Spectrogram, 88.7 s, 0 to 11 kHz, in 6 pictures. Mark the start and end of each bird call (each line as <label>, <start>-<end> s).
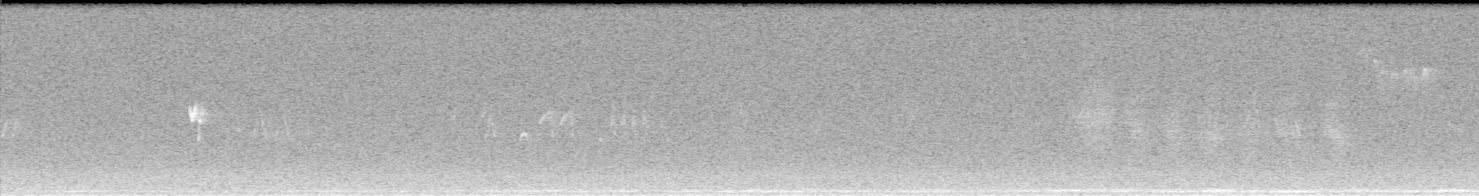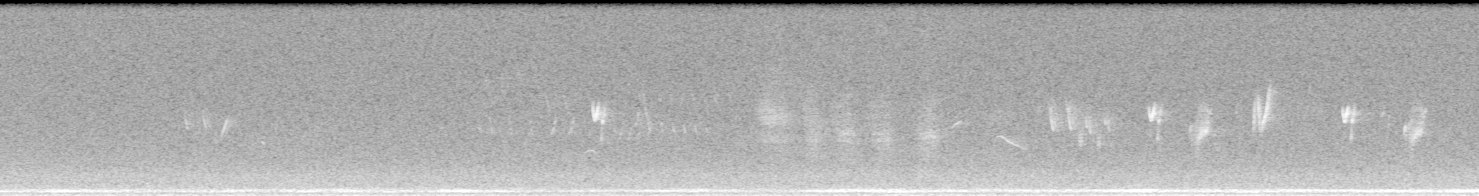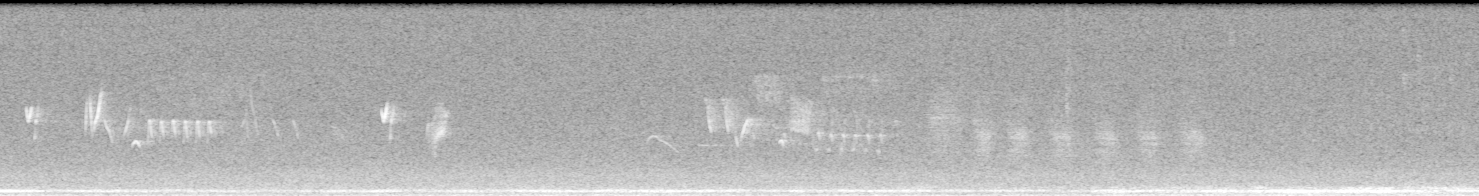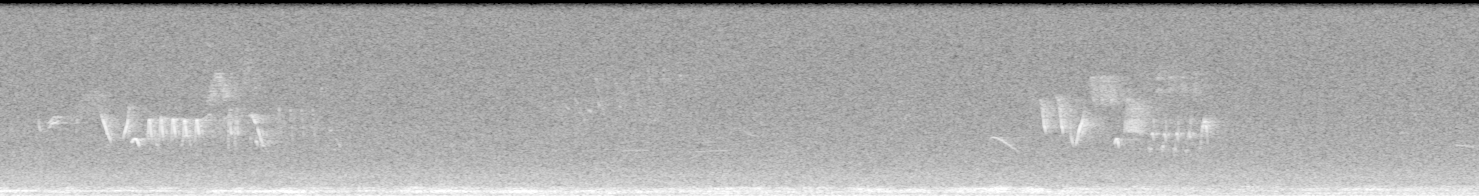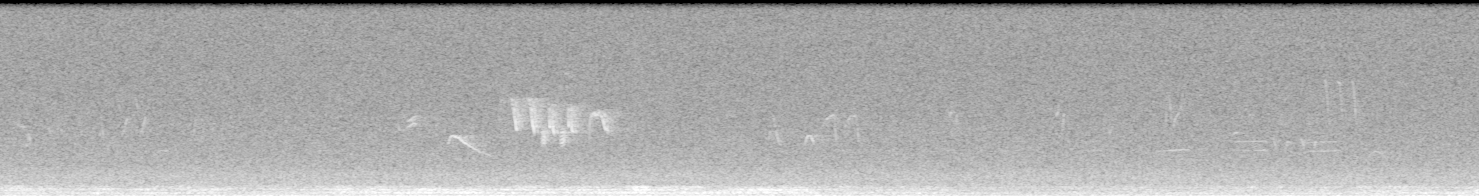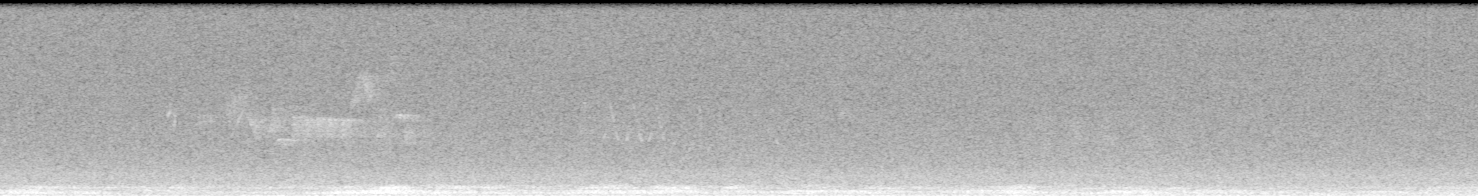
Dusky Flycatcher (Empidonax oberholseri), 1.4-2.7 s
Steller's Jay (Cyanocitta stelleri), 9.1-13.9 s
Mountain Chickadee (Poecile gambeli), 13.2-18.5 s
Steller's Jay (Cyanocitta stelleri), 21.5-24.6 s
Green-tailed Towhee (Pipilo chlorurus), 24.4-26.4 s
Dusky Flycatcher (Empidonax oberholseri), 26.0-30.3 s
Green-tailed Towhee (Pipilo chlorurus), 30.4-32.6 s
Dusky Flycatcher (Empidonax oberholseri), 32.6-35.0 s
Fox Sparrow (Passerella iliaca), 35.5-38.7 s
Steller's Jay (Cyanocitta stelleri), 38.2-42.5 s
Fox Sparrow (Passerella iliaca), 44.4-47.5 s
Fox Sparrow (Passerella iliaca), 53.7-57.3 s
Fox Sparrow (Passerella iliaca), 62.0-65.4 s
Red-breasted Nuthatch (Sitta canadensis), 68.3-73.4 s
Fox Sparrow (Passerella iliaca), 75.3-79.0 s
